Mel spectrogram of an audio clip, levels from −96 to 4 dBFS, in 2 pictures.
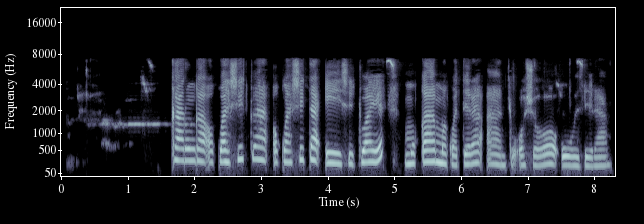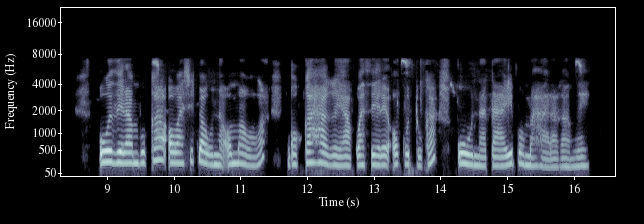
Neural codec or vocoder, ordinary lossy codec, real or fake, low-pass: autoencoder, 48 kHz, 128 numbers a frame, DAC-VAE, trained on Japanese speech; MP3, 64 kbps; fake; 7.2 kHz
